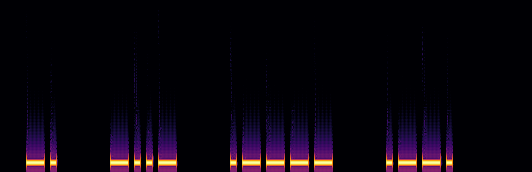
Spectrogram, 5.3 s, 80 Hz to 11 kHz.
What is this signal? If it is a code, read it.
Morse code, heard as a keyed tone, about 20 wpm, spaced as for 11 wpm, 700 Hz. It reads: NX1P
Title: USA Call Signs - 4 Characters - 3x Character Spacing - 20wpm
